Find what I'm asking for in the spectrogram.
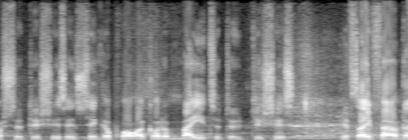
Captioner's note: laughter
